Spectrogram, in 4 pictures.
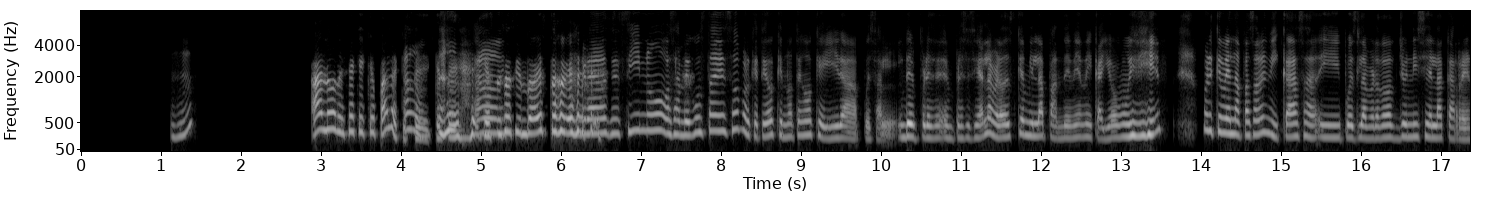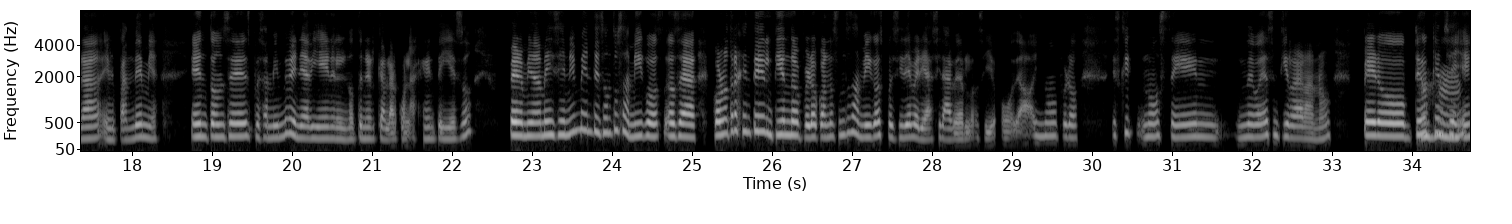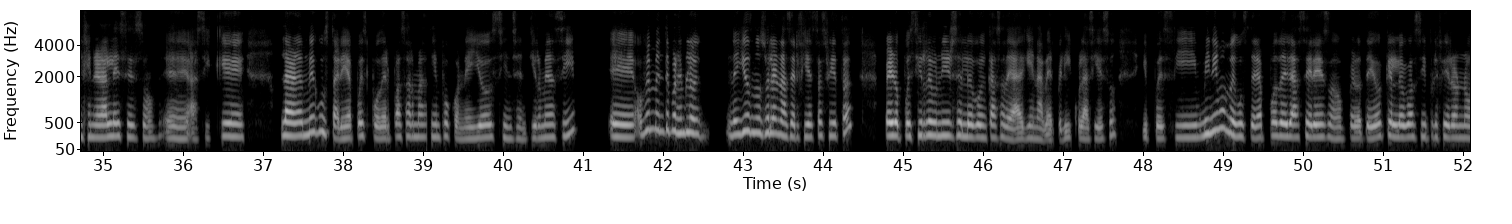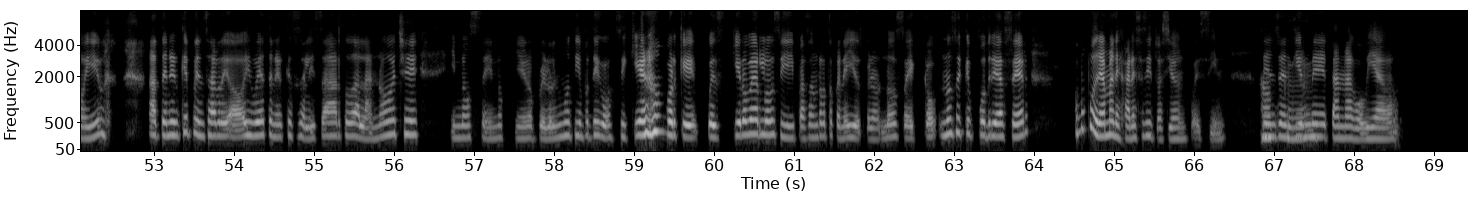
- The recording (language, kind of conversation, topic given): Spanish, advice, ¿Cómo puedo manejar la ansiedad en celebraciones con amigos sin aislarme?
- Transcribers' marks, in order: laugh; chuckle; other background noise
